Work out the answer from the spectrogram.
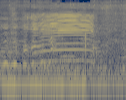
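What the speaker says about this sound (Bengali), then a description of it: "ছাগলে খাইতেছে যেগুলো জলি পাট আর কি।" A goat bleats once, a near, mid-loud wavering call, while goats feed on freshly harvested jute leaves indoors.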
